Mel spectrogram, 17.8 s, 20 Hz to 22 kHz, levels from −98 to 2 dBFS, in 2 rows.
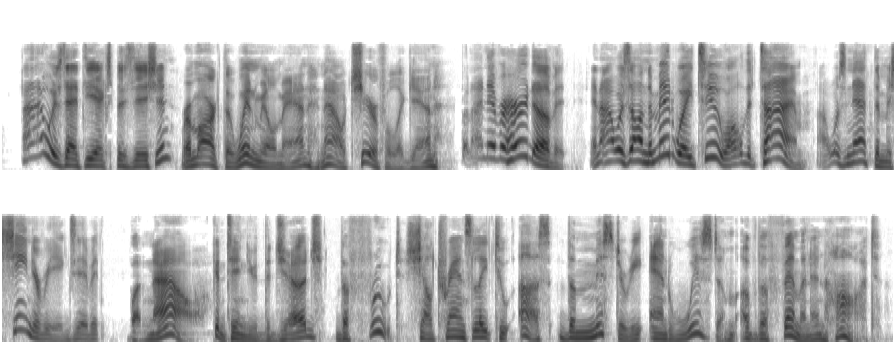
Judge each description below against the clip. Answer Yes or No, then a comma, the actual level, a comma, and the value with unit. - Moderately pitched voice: Yes, medium, 145 Hz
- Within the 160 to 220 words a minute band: Yes, average, 180 wpm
